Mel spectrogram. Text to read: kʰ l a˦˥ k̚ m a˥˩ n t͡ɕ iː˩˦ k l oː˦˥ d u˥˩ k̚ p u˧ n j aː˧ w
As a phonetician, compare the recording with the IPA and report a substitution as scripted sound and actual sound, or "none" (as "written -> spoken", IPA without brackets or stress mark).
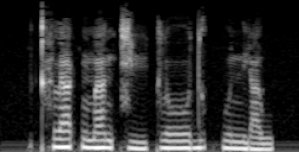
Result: aː˧ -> a˧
